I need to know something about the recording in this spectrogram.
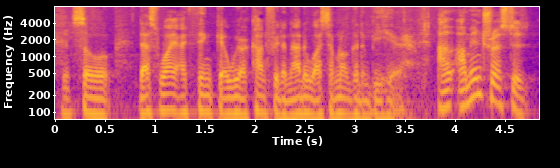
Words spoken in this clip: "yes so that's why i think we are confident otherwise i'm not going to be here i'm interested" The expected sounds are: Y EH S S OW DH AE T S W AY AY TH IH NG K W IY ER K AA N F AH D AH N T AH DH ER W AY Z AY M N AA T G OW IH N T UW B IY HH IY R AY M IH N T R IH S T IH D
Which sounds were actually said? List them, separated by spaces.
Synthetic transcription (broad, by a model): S S OW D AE T S W AY AY TH IH NG K W IY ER K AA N F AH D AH N AA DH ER W AY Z AY M N AA T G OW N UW B IY HH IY R AY M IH N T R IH S T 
